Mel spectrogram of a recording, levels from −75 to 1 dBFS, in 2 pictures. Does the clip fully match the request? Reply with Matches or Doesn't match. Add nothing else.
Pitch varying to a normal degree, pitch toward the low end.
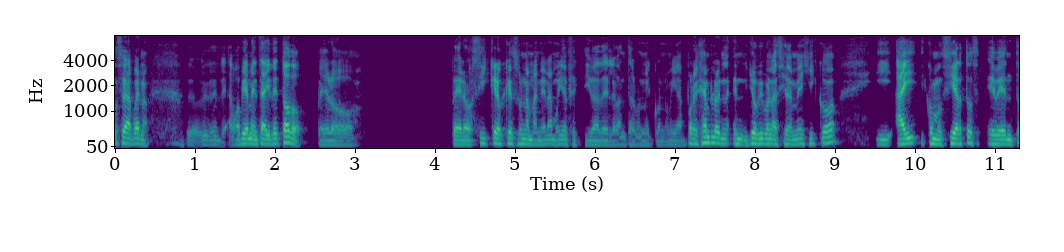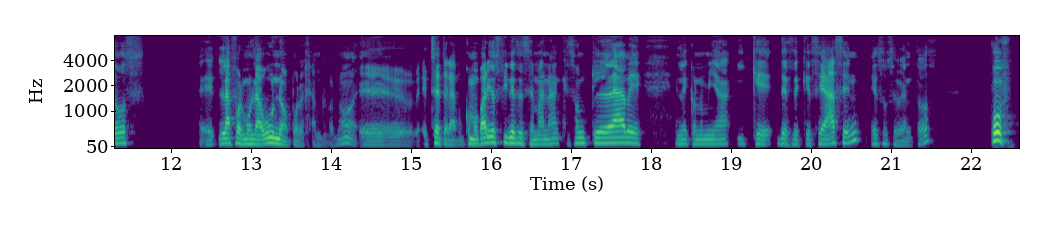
Matches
